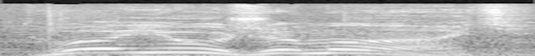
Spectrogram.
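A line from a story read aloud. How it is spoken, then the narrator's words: Nervous shout. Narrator (Russian): нервно выкрикнул Саня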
